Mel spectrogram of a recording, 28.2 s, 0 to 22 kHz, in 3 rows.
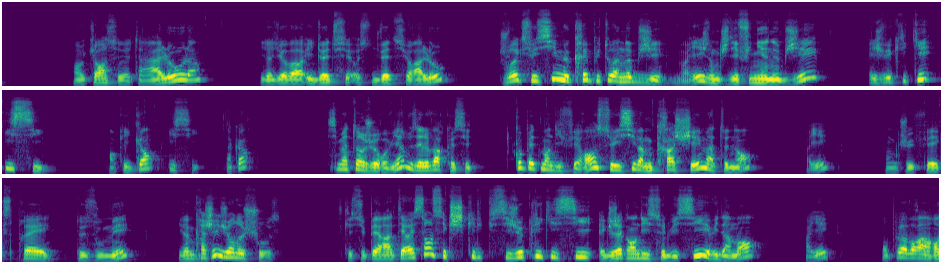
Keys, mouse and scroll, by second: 2.0-9.6 drag, 13.3-16.1 drag, 16.3 scroll up 1, 18.7 click, 19.3 scroll up 1, 21.1 scroll down 1, 23.1 click, 25.2 s, 27.3 click.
